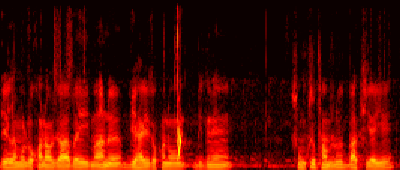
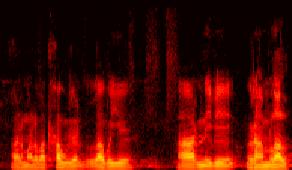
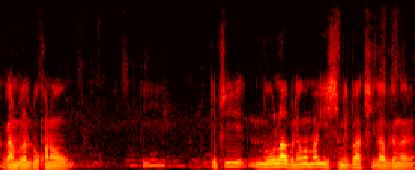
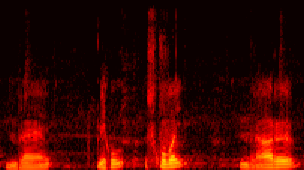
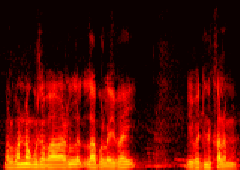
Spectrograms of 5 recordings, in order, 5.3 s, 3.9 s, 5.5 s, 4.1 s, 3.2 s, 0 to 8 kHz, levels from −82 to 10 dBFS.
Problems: constant background noise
